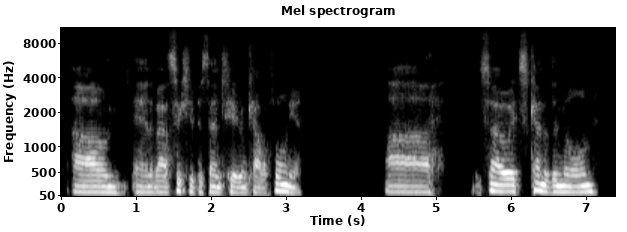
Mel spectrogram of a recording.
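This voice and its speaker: The voice has a dark, mellow tone and fairly even intonation, moving at a fairly slow pace with long, frequent pauses. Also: man, medium pitch for a man. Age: 70s. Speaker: dental public health professor. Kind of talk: lecture. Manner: halting, many fillers.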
